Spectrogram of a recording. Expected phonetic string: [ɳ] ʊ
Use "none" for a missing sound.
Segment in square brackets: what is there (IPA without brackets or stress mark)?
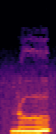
ɳ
